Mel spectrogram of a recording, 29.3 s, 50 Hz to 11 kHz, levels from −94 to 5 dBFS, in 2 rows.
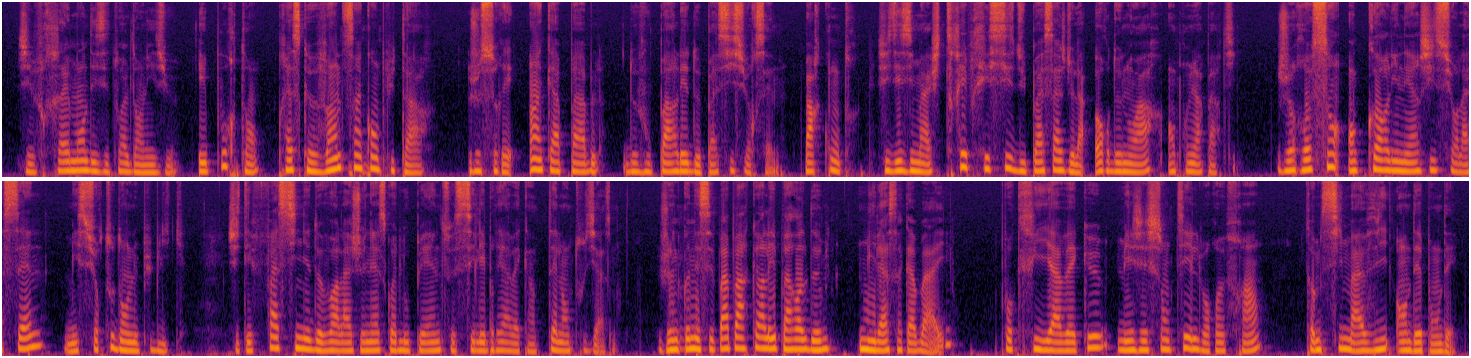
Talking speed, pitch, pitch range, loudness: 185 wpm, 165 Hz, 150-180 Hz, -23 LUFS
